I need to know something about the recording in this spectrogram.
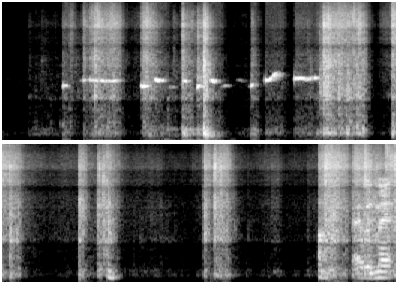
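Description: A man whistling a few short wavering notes while rummaging through boxes and packaging, over bursts of rustling and knocking. The whistling stops about four seconds in, and the rummaging carries on.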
